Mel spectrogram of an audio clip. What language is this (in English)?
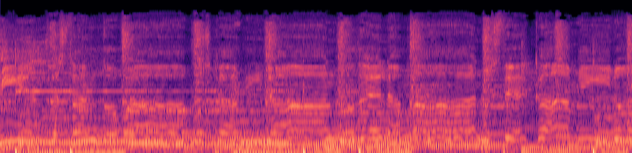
Spanish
